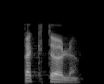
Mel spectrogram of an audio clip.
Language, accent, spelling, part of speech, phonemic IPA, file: French, France, pactole, noun, /pak.tɔl/, LL-Q150 (fra)-pactole.wav
- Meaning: fortune (large amount of money)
